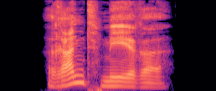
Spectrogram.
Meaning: nominative/accusative/genitive plural of Randmeer
- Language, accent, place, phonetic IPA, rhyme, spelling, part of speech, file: German, Germany, Berlin, [ˈʁantˌmeːʁə], -antmeːʁə, Randmeere, noun, De-Randmeere.ogg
